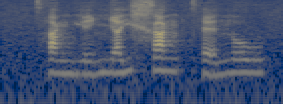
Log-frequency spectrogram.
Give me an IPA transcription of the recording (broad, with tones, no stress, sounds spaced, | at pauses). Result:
t̪ʰ a˨˩ ŋ j e˨˩˨ ɲ a˧˥ j x a˧ ŋ t̪ʰ ɛ˨˩˨ n o˧ w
